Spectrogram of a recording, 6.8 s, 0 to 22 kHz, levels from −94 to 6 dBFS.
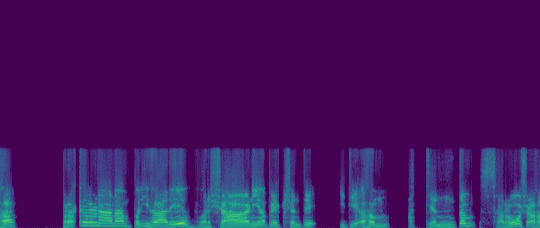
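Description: Bluetooth LC3 compression runs from start to finish of this speech clip: the whole recording sounds heavily coded, with nothing above 7.7 kHz and a breathy, grainy edge on the voice. The likely cause is the LC3 transform codec at a very low rate, which fits about 16 kbps with 10 ms frames. Starved of bits, it discards much of the upper spectrum and fills those gaps with noise, so high detail turns hissy and rough.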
